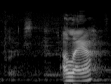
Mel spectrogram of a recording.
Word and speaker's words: Alaya: are you at uh is that character's name pronounced Elia or Leia a-l-a-y-a Laya fantastic um and reading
